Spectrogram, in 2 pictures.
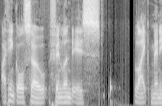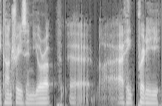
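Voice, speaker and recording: A man, a podcast guest, who talks in a halting way with many restarts. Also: deep voice, level tone, no echo. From Denmark. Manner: hesitant, many restarts and fillers. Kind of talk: conversational interview.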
